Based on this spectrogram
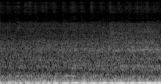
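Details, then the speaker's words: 1949 Chevy 3100 truck with new carbureted V8: deep, even low rumble with steady loping pulse, no knocks or misses; idles smoothly, but when cold it bogs until warmed up, possibly needs carburetor adjustment. "What do you think? Sounds good, runs well."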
